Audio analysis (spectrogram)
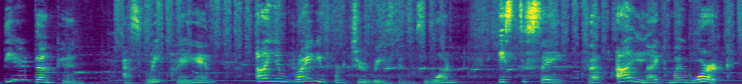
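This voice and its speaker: A woman's voice: high voice, sing-song, measured pace, faint music behind. A woman voicing a happy, diplomatic green crayon in an earnest, polite storybook style. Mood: polite, content. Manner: earnest, formal. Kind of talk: storybook read-aloud.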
